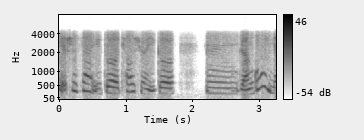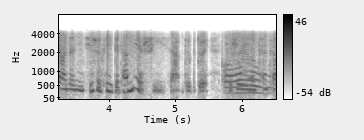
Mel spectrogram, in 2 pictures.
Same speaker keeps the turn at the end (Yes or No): Yes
